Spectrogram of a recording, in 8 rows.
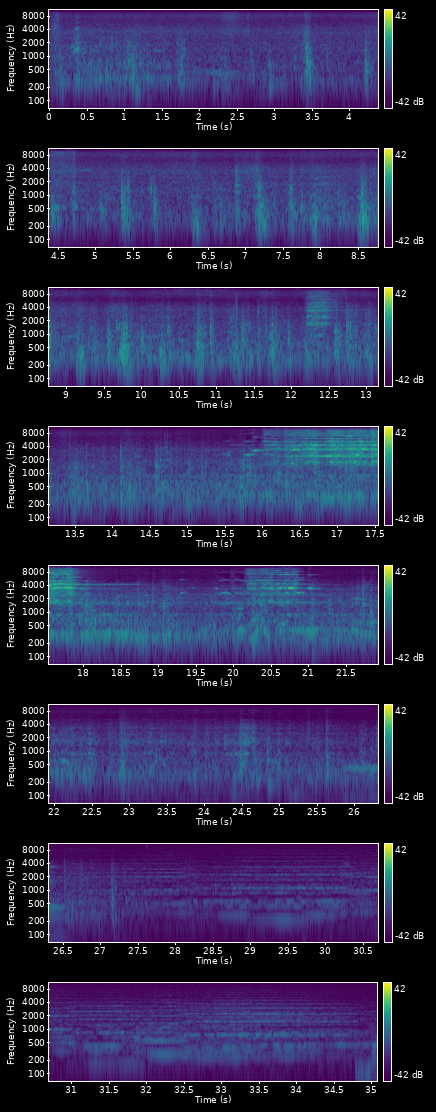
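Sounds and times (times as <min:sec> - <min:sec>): train wheels knocking on rails: 0:00.9 - 0:27.4
loud high squeal with hiss: 0:12.2 - 0:12.7, 0:15.5 - 0:21.4
low drone: 0:34.8 - 0:35.0.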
